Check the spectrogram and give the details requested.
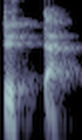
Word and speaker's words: tyttö: Or tyttö, which means girl, so it's tyttö. So the stress is always on the first syllable.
